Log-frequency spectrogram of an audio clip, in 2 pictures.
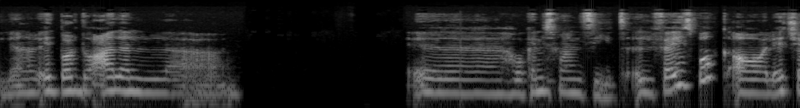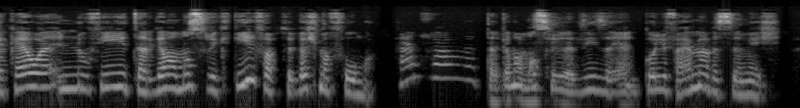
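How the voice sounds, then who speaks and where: A woman with an Egyptian Arabic accent teaching German in a chatty online lesson, slowly repeating phrases for practice. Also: medium pitch, a bit bright.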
